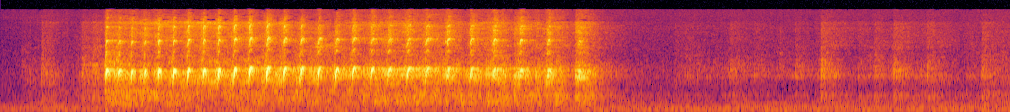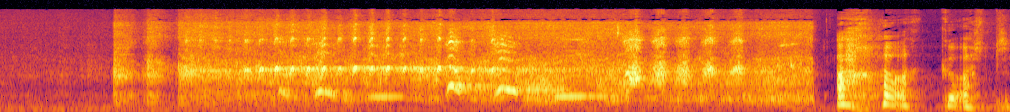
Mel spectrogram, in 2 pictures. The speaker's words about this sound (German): Ja, der, ich hab's, der Ruf, der Ruf des Kuckuckweibchens.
